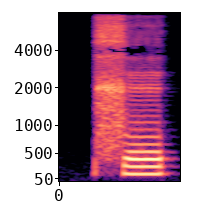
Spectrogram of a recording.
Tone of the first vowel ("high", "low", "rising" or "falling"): high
